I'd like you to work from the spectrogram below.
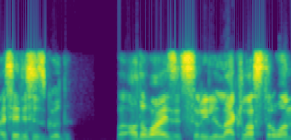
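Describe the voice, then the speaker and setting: With a non-native accent, the speaker talks at a very fast pace. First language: not English. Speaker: game playtester. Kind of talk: game guide talk. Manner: casual, hesitant.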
